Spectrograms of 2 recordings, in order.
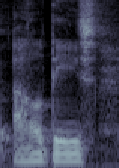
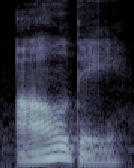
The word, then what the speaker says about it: Aldi: So when they're saying Aldi, again, that's not a great imitation of the way that they pronounce it, but they're using their palm vowel. It's the vowel from father, spa, lager. That's just how it sounds in their accent.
